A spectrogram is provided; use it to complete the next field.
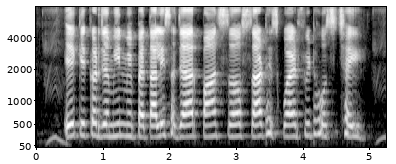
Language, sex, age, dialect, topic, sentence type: Magahi, female, 25-30, Western, agriculture, statement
